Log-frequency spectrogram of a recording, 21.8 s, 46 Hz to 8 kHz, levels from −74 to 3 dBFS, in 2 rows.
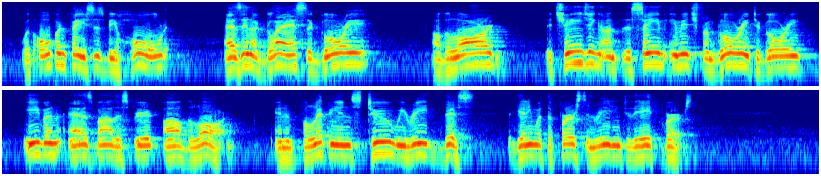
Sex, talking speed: male, 130 wpm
